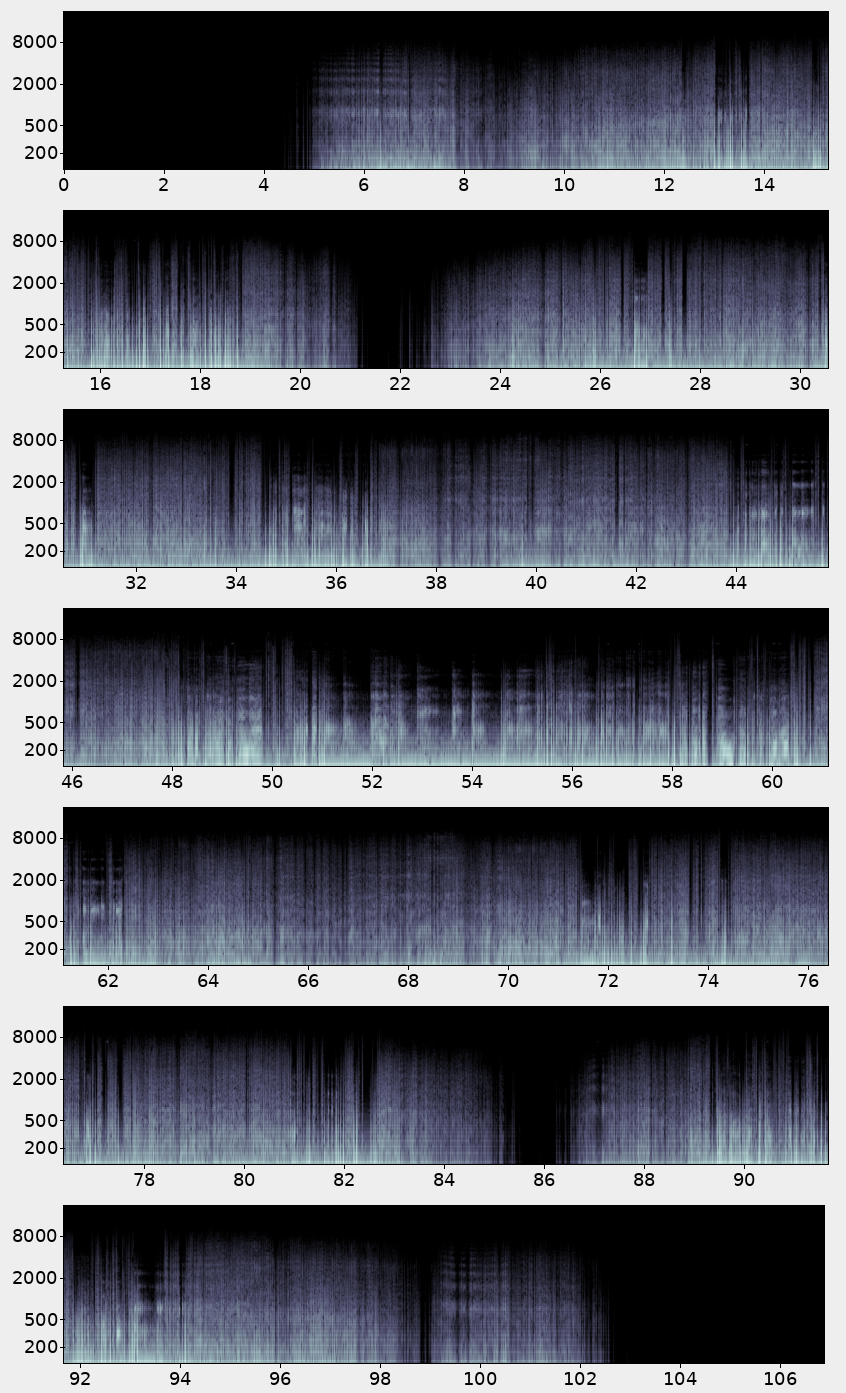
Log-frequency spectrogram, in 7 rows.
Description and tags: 10 chant bunker Bonus (09 MS-20FX)
Glitchy sound design, like speakers with bad contact. Ninth step of processing of the bunker singing sample in Ableton. Added Korg's MS_20FX.
glitch, sounddesign, saturation, sound-design, sfx, soundeffect, electric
